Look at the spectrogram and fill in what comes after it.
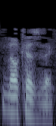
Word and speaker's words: Melchizedek: But I have a question about this high priest Melchizedek. I might not be saying it right. – Mm-hmm. It's close. Melchizedek, yeah.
